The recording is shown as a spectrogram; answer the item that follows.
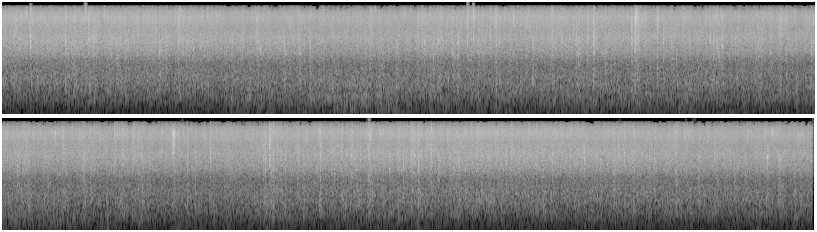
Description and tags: AMBIENT - Rain - Under Plastic Overhang (LOOP)
long loop of steady rain on a plastic overhang.
Snapping and popping of raindrops hitting plastic.
Subtle hints of wind shear on mic can be detected.
rain, outdoors, rainfall, nature, drainpipe, shower, weather, sprinkle, fresh, field-recording, clean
